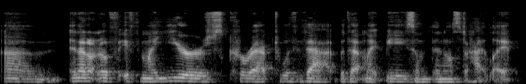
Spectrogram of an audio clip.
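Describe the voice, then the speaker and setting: A woman's voice: extremely low pitch, little pitch movement, moderate pace, bright, forceful tone. A woman chairing a commission meeting over a video call, speaking with many fillers and restarts. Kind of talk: virtual meeting discussion.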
